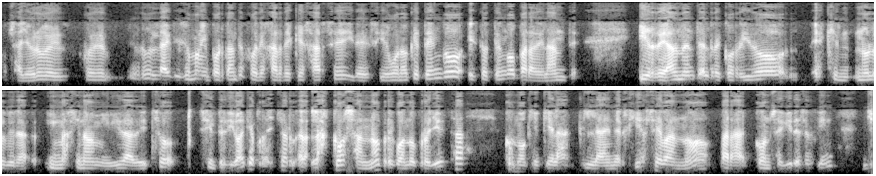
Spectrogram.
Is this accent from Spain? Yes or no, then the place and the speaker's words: yes; Almería, Andalusia, Spain; en la tierra en la que tú te has criado, en la que realmente pues yo empecé a imaginar películas de pequeño, en la tierra de Almería, y es para mí un lugar muy especial en mi tierra.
